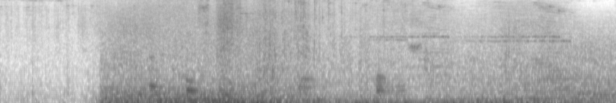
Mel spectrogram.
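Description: Flames roar loudly.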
